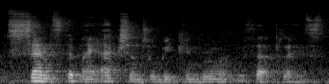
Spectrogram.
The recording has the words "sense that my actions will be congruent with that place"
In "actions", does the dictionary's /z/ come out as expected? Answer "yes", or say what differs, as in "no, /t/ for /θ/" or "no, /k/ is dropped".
yes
